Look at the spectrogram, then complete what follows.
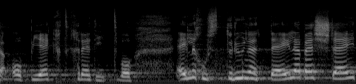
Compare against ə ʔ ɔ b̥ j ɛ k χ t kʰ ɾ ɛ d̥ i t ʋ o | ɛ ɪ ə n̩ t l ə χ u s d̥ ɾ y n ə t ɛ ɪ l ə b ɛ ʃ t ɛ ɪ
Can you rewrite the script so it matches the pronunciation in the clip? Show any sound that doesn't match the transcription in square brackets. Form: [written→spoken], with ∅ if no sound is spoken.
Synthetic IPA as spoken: ə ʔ ɔ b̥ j ɛ k χ t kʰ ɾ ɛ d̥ i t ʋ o | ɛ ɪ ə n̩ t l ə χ u s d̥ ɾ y n ə t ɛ ɪ l ə b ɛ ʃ t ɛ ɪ

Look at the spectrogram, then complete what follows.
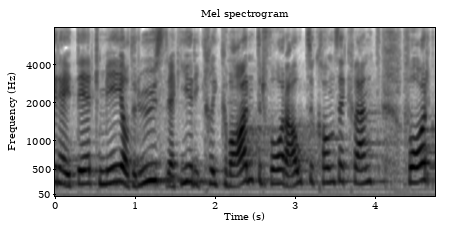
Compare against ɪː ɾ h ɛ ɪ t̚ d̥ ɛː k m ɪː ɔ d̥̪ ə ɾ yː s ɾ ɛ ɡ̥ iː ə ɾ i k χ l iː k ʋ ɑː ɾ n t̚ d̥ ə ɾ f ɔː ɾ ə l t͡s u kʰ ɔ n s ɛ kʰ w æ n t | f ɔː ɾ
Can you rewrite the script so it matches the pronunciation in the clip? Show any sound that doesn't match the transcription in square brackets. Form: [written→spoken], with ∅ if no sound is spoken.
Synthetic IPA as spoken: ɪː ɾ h ɛ ɪ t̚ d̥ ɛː [k→t] m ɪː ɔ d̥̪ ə ɾ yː s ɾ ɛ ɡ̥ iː ə ɾ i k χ l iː k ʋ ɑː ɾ n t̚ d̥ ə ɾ f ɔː ɾ [ə→ɑ] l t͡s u kʰ ɔ n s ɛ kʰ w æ n t | f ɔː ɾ

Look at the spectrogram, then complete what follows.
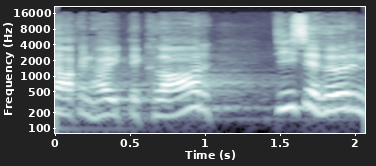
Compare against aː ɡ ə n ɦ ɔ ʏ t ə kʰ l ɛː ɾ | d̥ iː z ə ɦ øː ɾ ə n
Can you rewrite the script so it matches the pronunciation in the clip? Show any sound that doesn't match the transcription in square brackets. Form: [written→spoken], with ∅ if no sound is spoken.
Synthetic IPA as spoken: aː ɡ ə n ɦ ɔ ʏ t ə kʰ l [ɛː→aː] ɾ | d̥ iː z ə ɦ øː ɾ ə n

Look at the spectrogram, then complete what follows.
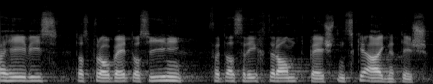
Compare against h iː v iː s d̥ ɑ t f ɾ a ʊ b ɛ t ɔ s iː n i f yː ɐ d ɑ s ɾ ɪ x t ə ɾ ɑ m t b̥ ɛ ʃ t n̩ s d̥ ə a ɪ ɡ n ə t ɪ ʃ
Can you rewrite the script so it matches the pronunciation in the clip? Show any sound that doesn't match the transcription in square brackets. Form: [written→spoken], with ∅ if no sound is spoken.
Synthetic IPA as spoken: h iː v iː s d̥ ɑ [t→s] f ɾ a ʊ b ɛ t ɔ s iː n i f yː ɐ d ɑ s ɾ ɪ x t ə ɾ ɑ m t b̥ ɛ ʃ t n̩ s [d̥→ɡ̥] ə a ɪ ɡ n ə t ɪ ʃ

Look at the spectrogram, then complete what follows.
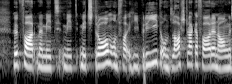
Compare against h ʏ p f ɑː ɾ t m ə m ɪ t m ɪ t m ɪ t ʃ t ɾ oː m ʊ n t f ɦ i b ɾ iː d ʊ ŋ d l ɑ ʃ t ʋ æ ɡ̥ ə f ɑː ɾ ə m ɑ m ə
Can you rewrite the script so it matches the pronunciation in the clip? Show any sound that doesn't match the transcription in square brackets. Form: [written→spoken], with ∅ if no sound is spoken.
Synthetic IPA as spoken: h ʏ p f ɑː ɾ t m ə m ɪ t m ɪ t m ɪ t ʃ t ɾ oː m ʊ n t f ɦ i b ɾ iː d ʊ [ŋ→n] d l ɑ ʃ t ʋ æ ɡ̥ ə f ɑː ɾ ə [m→n] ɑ [m→ŋ] ə

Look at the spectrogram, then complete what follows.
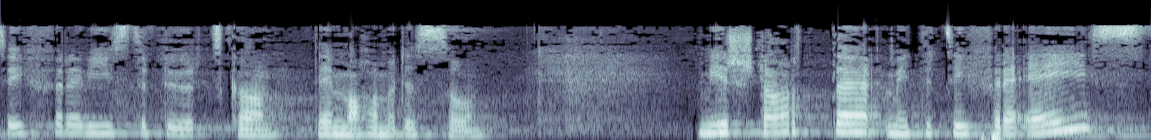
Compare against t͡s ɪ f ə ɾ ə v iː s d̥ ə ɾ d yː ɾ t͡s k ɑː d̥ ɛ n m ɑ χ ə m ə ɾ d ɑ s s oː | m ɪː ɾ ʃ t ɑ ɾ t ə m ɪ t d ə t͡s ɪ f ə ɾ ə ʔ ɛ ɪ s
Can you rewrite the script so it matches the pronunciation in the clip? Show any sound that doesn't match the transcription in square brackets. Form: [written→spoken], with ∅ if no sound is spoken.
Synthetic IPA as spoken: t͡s ɪ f ə ɾ ə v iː s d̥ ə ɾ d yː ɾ t͡s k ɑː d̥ ɛ n m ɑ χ ə m ə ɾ d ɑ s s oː | m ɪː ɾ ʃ t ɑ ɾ t ə m ɪ t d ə t͡s ɪ f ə ɾ ə ʔ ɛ ɪ s

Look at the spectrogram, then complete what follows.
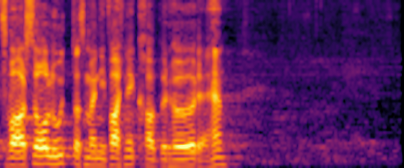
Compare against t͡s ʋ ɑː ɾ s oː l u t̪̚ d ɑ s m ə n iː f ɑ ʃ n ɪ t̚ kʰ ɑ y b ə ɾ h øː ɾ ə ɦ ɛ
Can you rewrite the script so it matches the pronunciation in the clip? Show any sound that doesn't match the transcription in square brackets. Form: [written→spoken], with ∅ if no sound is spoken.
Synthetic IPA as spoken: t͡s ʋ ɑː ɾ s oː l u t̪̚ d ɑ s m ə n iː f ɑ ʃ n ɪ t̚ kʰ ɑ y b ə ɾ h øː ɾ ə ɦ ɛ

